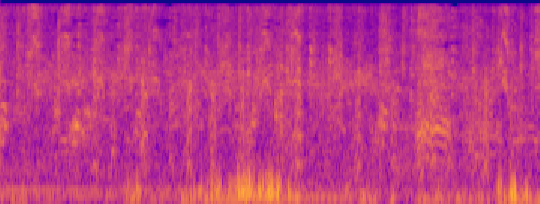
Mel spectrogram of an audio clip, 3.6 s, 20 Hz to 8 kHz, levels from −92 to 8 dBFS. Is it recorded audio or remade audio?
recorded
